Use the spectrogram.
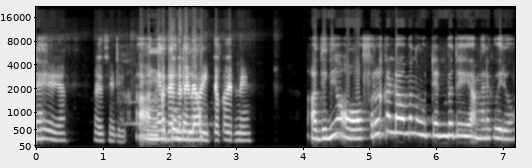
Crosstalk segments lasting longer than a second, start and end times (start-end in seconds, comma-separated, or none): none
